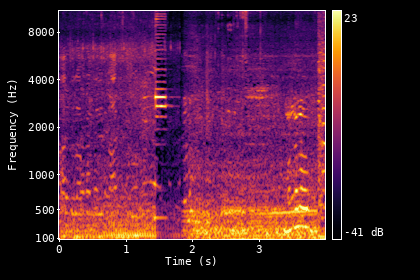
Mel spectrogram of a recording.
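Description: Voices chatting over street and vehicle noise, with a short vehicle horn toot about one and a half seconds in, followed by a brief drop-out. Loud music with a heavy beat starts right at the end.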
